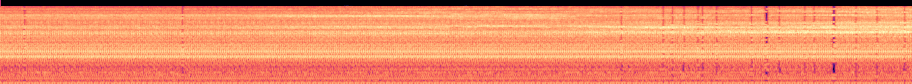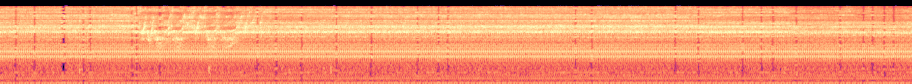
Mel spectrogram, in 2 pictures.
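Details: Steady loud mechanical hum and buzz of a running nebulizer compressor with a continuous hiss of aerosol; an eight-hour ASMR nebulizer recording.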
